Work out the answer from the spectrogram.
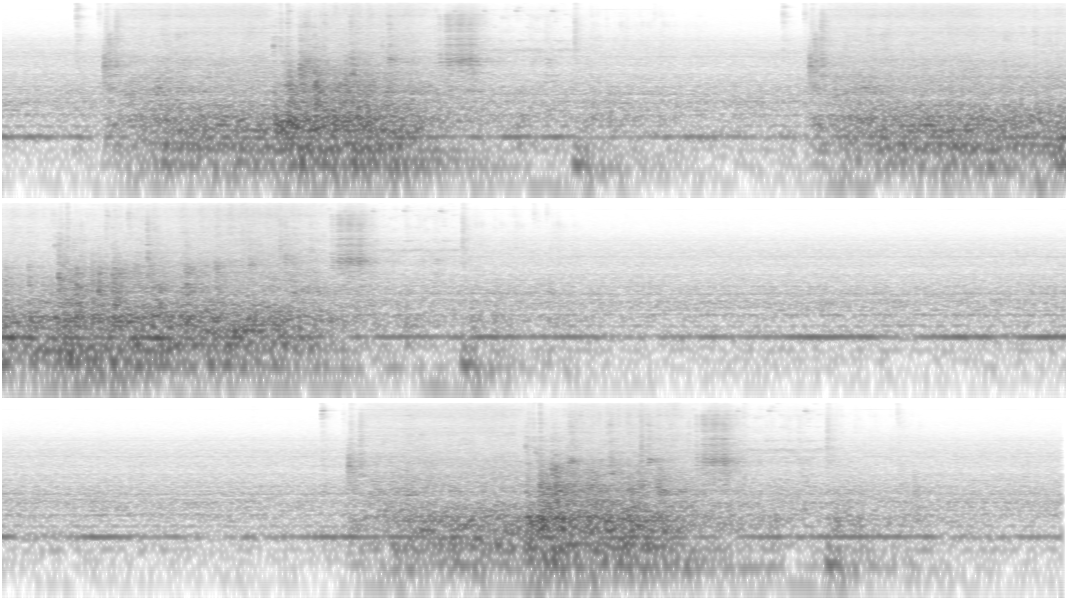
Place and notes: elevator door broken down. they wouldn't close full and the elevator couldn't move. sliding back and forth in an irregular manner.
